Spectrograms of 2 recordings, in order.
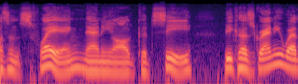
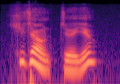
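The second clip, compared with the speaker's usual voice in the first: tone easing off, gentler; 4 semitones higher than usual. Reading one character's question to another character, in a softer tone. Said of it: "she said in a softer tone of voice".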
